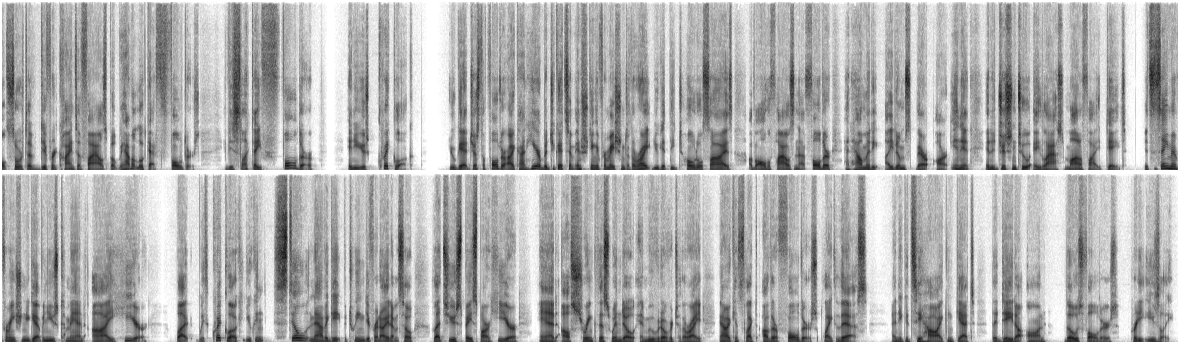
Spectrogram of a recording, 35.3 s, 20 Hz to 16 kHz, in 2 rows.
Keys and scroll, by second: 5.6 space, 18.0 super+i, 24.2 space.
